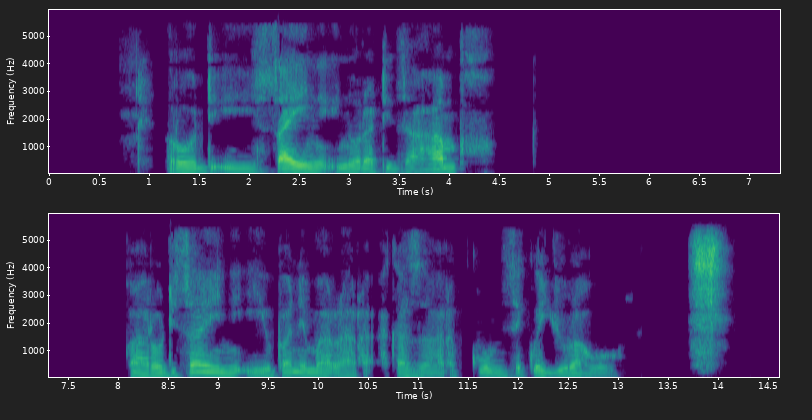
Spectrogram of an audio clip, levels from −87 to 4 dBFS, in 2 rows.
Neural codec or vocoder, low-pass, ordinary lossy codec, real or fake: none; 5.4 kHz; AAC, 24 kbps; real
